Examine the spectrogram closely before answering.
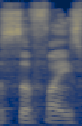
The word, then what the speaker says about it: suffice: I see the suffice rhymes with ice, so very good.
